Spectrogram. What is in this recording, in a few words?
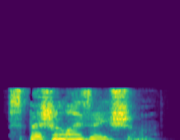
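"specialization", British; Study, education, research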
